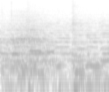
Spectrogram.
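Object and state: Nothing is struck.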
